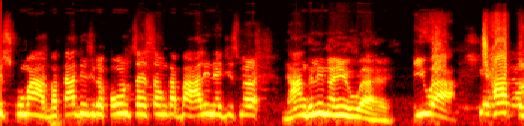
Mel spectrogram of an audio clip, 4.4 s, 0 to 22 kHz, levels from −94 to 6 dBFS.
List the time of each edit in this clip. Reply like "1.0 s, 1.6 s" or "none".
3.4 s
